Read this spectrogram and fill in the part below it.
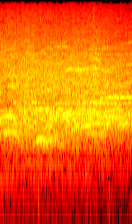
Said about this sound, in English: But Trump's rant overshadowed moments like this, when Bobby Jindal got a roaring standing ovation when he criticized the mainstream media.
